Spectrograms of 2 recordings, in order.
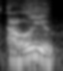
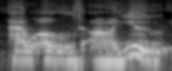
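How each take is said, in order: First: Sounds are dropped so the words blur together. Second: Every sound in the words is said clearly. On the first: The speaker calls it wrong. "is something like" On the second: The speaker calls it right. "The best way he could say"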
